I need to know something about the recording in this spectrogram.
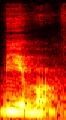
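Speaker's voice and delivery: vivo with the stress on the first syllable "vi-"; penultimate-syllable stress. Shown as a demonstration. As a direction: lean on the opening syllable of "vivo". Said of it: "falls on the penultimate syllable".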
